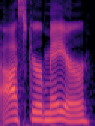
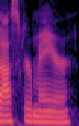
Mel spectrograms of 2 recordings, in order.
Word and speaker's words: Oscar Mayer: R yeah it's not Oscar mayor it's Oscar wait it's Oscar Mayer not Oscar May it's not Oscar Meer I mean it is Oscar Meer but yeah it's spelled mayor so it's m a ye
